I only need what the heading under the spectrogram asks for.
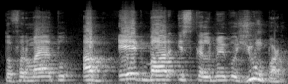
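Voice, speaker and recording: A man's voice: sits high, bright, forceful tone. A man giving a religious lecture, reading from books and arguing his points with emphatic peaks. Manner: argumentative, rising to emphatic peaks.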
